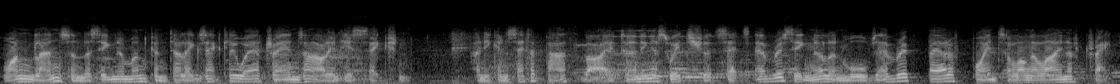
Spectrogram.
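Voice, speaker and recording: A man's voice: fairly low pitch, big pitch swings, moderate pace, background noise. A man narrating a scripted 1950s documentary as a railway official, in a conversational, wry storytelling way. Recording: dull 1950s film soundtrack with music.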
